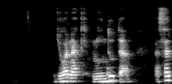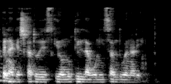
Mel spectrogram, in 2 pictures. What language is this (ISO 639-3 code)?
eus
